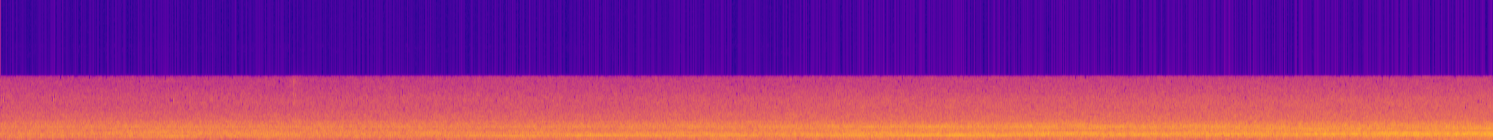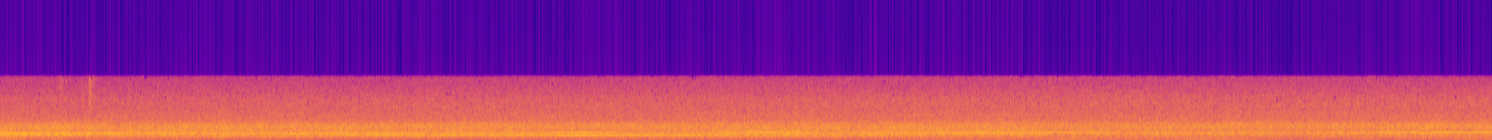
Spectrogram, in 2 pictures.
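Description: Running noise inside the cabin of a Seibu limited express 'Koedo' electric train: a steady rumble with a motor hum of several held tones that climb slowly in pitch toward the end.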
